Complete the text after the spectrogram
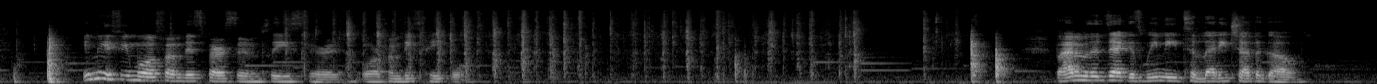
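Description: Cards shuffle and riffle in a woman's hands.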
